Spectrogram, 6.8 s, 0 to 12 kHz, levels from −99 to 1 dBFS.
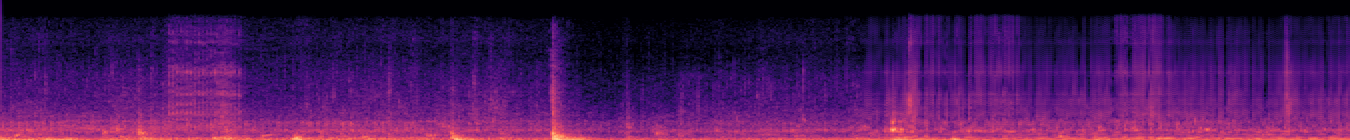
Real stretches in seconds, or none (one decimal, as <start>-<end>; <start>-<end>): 0.0-4.3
